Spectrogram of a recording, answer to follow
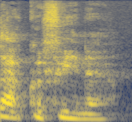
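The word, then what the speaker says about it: Awkwafina: is Aquafina. Her name is spelled like the word awkward. Is it? It's like AWK.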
